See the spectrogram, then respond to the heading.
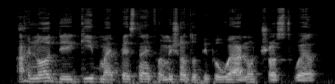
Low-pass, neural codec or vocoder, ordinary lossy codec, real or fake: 14.4 kHz; none; none; real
